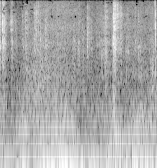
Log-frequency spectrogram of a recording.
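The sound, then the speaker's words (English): Soft plastic clatter and rustling of a keyboard being lifted off a computer table and shifted, a few light knocks spread across the moment, quiet with no talking. “Okay, I need to take this keyboard because it's on my computer table.”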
